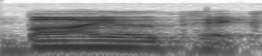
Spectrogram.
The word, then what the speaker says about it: biopic: Biopic. Think of it like rom-com.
